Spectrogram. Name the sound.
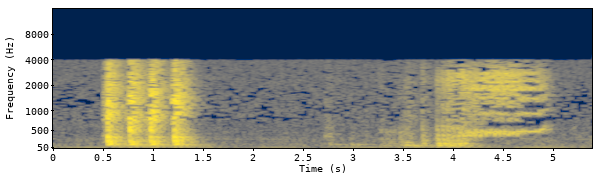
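knocking on a door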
